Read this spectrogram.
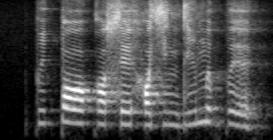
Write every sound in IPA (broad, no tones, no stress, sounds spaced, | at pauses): p i k͡p ɔː k ɔ s e h ɔ sʲ e n d i m e b p ɪː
